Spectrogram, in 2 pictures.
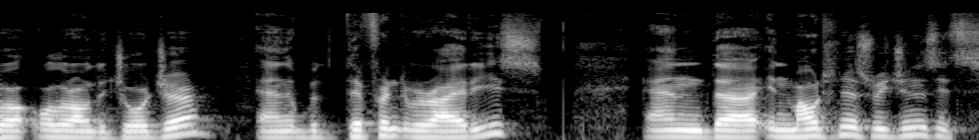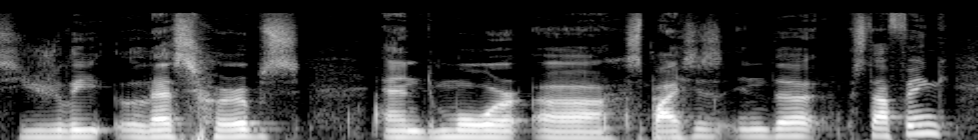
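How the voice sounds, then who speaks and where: Fairly even intonation at a moderate pace, set against a quiet background. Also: man. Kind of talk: cooking show explanation. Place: kitchen.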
